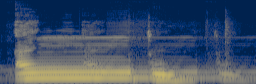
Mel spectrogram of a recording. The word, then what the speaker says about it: أنتم: ওয়ালা আনতুম হামজা নুন জবর আন, নুন সাকিনে বামে তা, ইকফায়ে হাকিকির হরফ। নুন সাকিনকে নাকের ভিতরে লুকাইয়া গুন্না করিয়া পড়তে হবে।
